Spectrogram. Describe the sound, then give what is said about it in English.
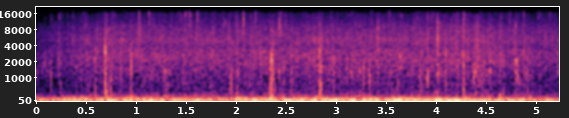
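Rain falls during scattered showers in Toronto. A steady, even patter is broken by frequent sharper drop hits over a low rumbling wash, with no voices. “those sounds you're hearing right now, that rain? Yeah, that's reality today.”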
